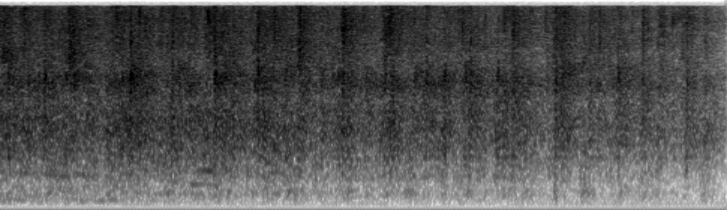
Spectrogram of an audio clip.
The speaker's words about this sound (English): Clap your hands unto the Lord and thank him.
